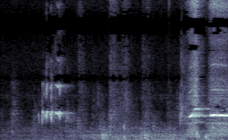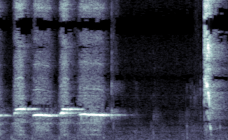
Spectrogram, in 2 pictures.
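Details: Hand-tamed rainbow lorikeet in training whistles a short, bright phrase of about five quick alternating high notes after soft rustling and a faint earlier chirp, ending with a sharp click while its trainer calls it over.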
